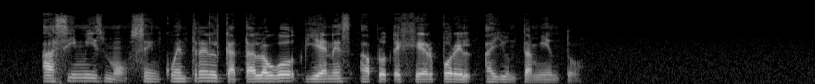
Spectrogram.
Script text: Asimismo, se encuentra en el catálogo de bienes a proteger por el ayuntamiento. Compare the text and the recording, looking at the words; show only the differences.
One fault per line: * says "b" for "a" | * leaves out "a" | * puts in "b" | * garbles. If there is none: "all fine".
* leaves out "de"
